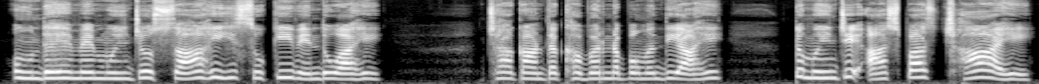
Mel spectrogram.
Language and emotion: Sindhi, fearful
